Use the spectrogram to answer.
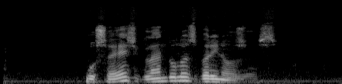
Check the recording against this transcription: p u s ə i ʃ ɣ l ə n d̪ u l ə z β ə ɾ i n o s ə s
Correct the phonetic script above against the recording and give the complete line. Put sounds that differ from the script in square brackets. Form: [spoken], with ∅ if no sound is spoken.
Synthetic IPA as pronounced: p u s ə [ɛ] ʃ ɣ l [a] n d̪ u l ə z β ə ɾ i n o [z] ə s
